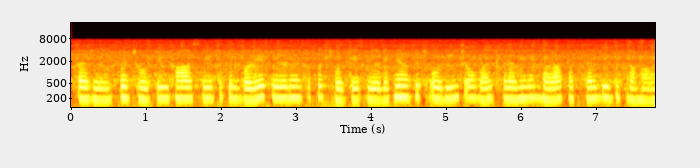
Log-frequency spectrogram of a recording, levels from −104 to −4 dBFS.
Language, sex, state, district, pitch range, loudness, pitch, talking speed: Hindi, female, Bihar, Darbhanga, 185-205 Hz, -18 LUFS, 195 Hz, 185 wpm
